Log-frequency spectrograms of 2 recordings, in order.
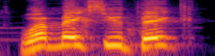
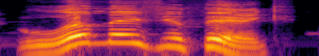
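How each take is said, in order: First: The question is read in a plain, neutral way. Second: The question is read with a sassy, challenging attitude.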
